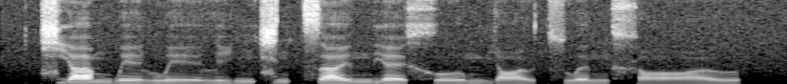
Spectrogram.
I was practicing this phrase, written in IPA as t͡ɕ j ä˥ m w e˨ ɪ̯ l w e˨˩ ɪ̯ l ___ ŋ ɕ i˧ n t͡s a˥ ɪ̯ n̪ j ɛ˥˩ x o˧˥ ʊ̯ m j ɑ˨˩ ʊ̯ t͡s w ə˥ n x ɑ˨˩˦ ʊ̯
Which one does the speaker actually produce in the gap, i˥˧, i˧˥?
i˧˥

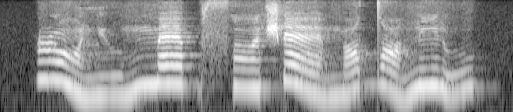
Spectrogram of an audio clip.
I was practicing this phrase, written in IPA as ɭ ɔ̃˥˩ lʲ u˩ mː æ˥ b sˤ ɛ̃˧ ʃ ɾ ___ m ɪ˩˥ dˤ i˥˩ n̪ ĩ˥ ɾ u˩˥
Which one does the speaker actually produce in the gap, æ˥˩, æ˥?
æ˥˩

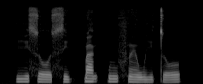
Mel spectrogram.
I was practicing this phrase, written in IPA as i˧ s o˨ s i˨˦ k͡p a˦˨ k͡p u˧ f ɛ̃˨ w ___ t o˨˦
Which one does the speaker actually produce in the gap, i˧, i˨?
i˨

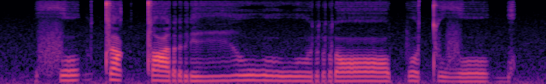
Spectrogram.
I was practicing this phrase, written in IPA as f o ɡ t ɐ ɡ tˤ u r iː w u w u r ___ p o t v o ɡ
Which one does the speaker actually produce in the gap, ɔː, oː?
ɔː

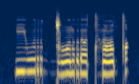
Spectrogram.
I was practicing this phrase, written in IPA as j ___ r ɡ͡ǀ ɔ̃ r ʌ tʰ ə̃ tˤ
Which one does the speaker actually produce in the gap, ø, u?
u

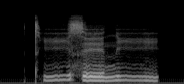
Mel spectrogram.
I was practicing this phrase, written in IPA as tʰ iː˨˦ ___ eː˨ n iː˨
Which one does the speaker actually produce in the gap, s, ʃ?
s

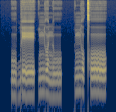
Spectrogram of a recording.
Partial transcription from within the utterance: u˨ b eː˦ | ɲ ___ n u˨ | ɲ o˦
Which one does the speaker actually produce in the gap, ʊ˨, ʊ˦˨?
ʊ˦˨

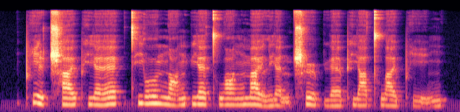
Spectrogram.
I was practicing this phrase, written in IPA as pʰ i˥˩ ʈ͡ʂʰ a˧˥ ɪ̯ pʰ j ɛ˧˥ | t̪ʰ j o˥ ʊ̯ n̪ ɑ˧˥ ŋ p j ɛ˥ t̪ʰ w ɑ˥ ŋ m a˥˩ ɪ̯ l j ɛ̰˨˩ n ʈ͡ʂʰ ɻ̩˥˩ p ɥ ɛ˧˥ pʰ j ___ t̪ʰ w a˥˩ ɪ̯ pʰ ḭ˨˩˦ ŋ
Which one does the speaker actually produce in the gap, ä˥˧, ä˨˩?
ä˥˧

